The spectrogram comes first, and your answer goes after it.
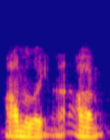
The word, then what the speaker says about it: Amelie: The next oldest sibling was his sister, Amelie. I say it like almost like Emily, but it's more like Emily, who took on a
